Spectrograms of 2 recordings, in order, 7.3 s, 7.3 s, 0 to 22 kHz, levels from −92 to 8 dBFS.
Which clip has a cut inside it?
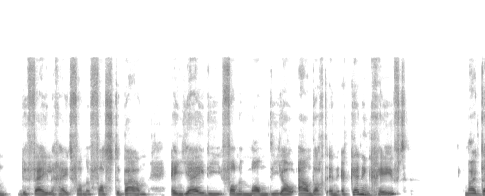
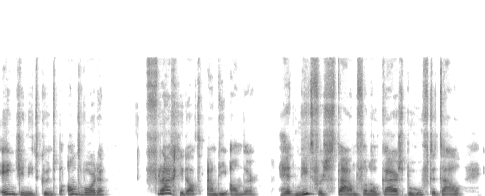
second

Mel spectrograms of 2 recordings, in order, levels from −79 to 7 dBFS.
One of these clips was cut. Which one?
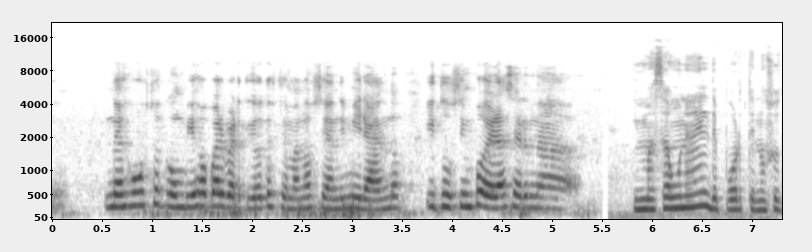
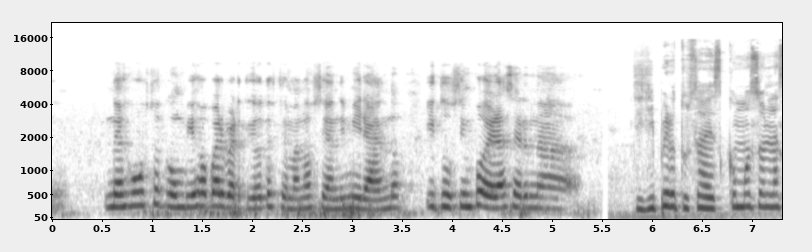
first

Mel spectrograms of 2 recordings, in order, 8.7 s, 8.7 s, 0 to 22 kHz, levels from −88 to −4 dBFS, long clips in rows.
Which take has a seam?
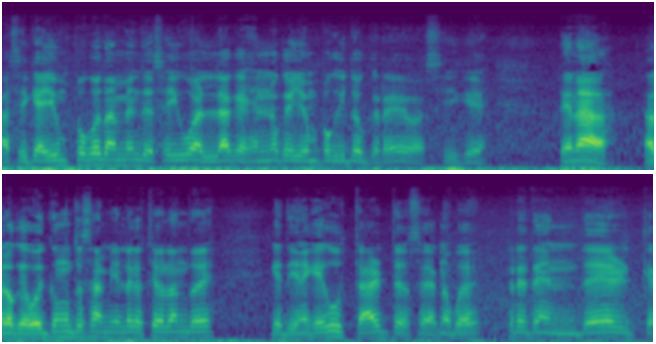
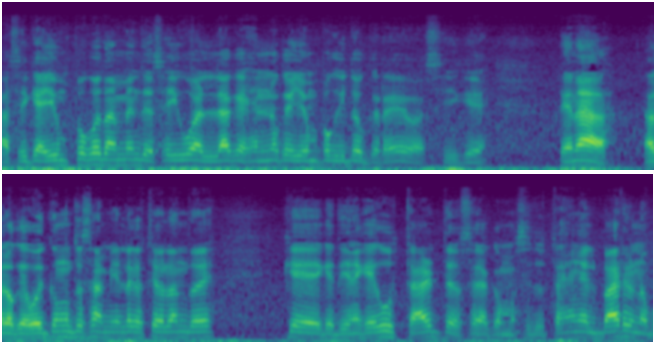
first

